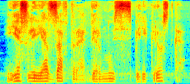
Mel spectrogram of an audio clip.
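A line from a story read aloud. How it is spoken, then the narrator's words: Very quiet, distinct whisper. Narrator (Russian): прошептал он очень тихо, но очень отчетливо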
